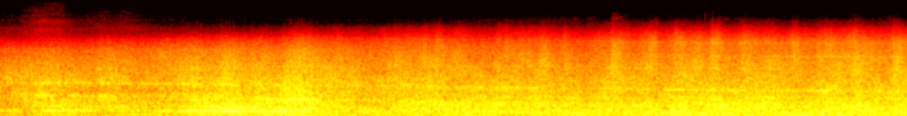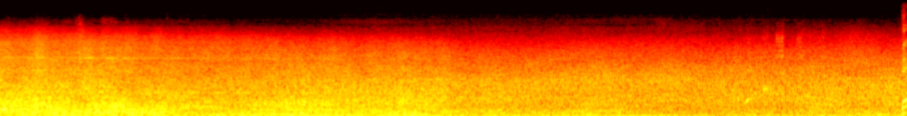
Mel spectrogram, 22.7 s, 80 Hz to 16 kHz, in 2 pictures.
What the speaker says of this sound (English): Big 777 to Honolulu. United Airlines 1178.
